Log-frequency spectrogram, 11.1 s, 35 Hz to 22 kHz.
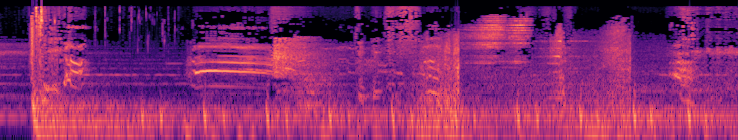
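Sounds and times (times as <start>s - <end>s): low heartbeat-like pulse: 0.5s - 11.0s.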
